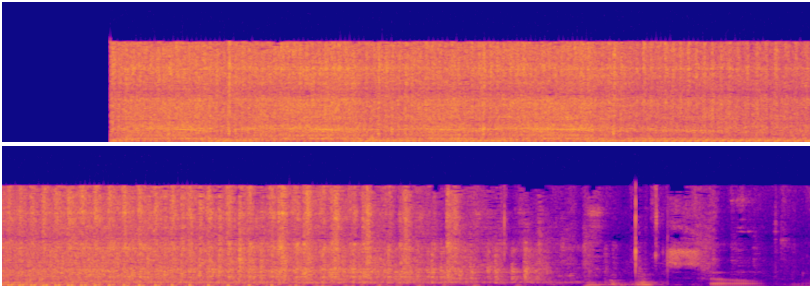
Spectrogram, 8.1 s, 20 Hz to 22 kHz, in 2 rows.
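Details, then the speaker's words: DuroMax XP13000EH generator on gasoline with the fuel valve shut off to run the carburetor dry for storage: it runs steady, then hunts up and down in pulses before sputtering out. This is surging from fuel starvation. "but you could hear the revving up and down up and down up and down because the engine was being starved from fuel"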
